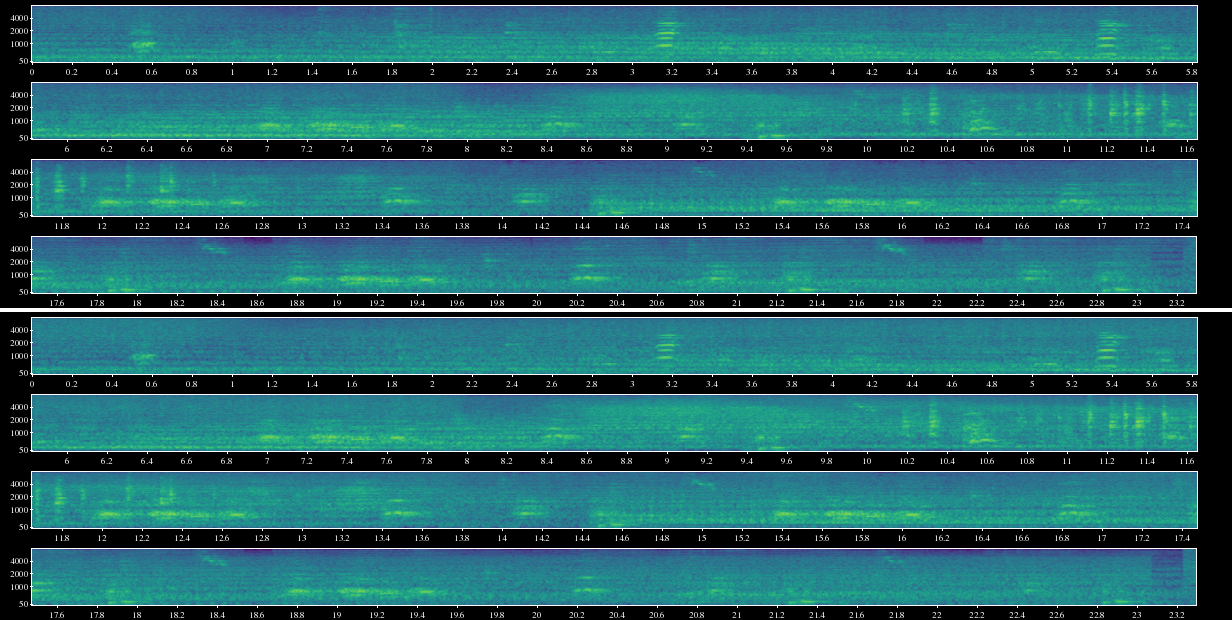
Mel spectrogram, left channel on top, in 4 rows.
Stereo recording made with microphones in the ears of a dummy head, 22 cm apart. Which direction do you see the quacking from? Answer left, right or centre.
right.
